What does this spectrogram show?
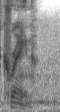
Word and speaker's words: Crane: store no my name's crane crane crane rhymes with train and brain and San and Grain and rain and plain and the other kind of of plane and and can I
